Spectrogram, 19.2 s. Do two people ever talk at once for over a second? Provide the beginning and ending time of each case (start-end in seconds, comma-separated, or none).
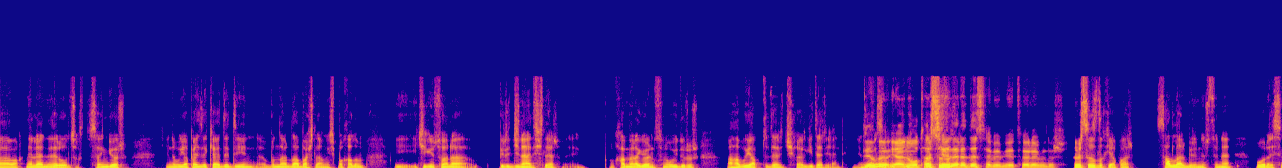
12.9-14.4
